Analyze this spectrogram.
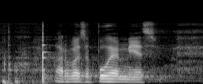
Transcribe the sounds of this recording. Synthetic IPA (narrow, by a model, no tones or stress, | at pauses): ɑrʋojsɑpuhemːies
